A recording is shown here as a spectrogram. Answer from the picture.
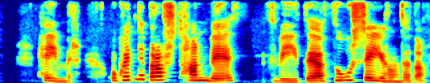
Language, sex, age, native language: Icelandic, female, 20-29, Icelandic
